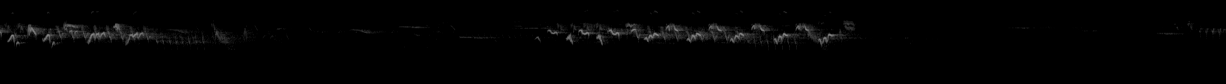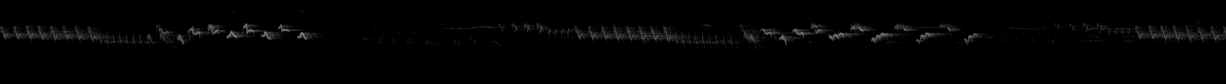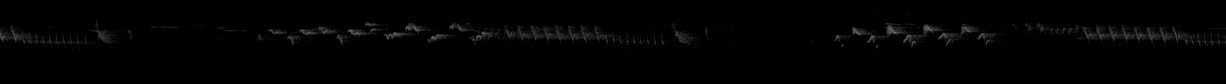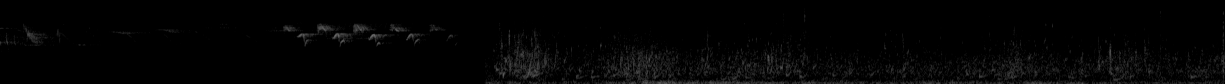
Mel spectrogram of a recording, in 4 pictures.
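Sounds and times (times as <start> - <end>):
small birds chirping and trilling: 18.4 - 49.0.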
